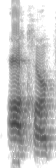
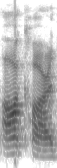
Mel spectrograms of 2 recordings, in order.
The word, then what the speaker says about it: akar: as I demonstrate so the idea with akar the first syllable of the OM and the sound ah the idea here is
